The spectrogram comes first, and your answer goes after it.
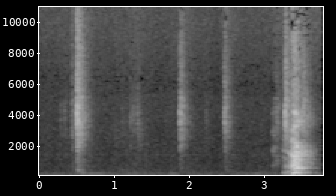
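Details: Yorkshire Terrier indoors, one of a male and female pair where the female keeps terrorising the male; a few soft clicks and taps, then one loud sharp bark near the end.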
